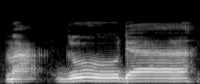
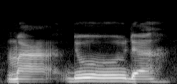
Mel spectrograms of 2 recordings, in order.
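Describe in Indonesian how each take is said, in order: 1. Suku kata akhir dah dibaca panjang. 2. Suku kata akhir dah dibaca pendek. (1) "Danya jangan dipanjangkan. Ma'dudah, itu keliru" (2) "tapi langsung uh, pendek ya"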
